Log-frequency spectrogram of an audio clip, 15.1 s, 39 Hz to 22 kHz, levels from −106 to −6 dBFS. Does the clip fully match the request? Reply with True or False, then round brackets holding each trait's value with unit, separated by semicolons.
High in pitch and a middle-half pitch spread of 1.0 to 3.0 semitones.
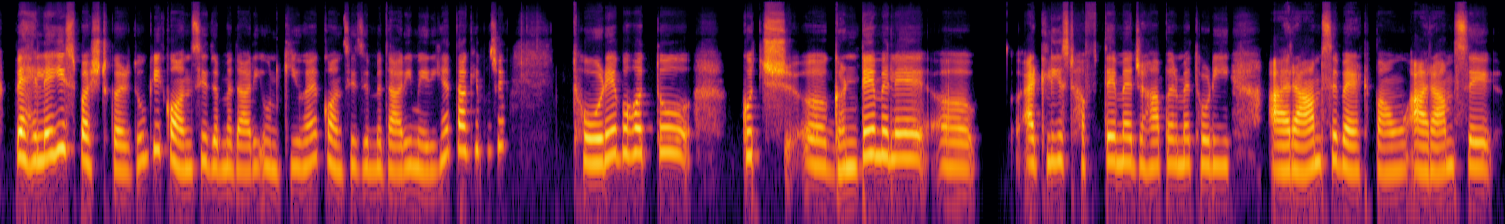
False (210 Hz; 4.6 semitones)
